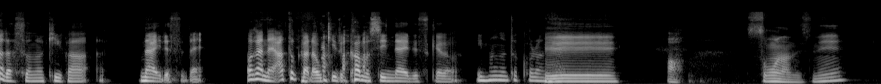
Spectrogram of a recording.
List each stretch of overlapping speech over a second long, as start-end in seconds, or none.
none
